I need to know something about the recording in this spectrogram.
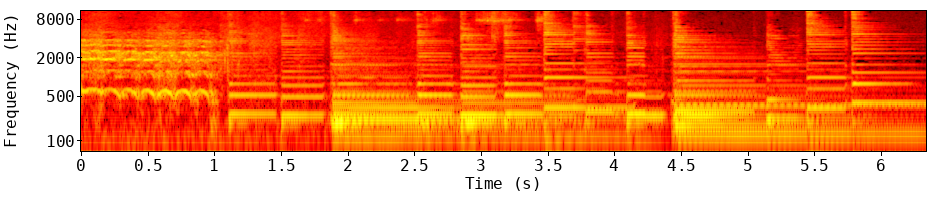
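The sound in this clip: A horse whinnies as riders set off toward San Luis Rey, a loud, wavering neigh at the start. Sustained music with repeated chords follows and continues to the end.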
